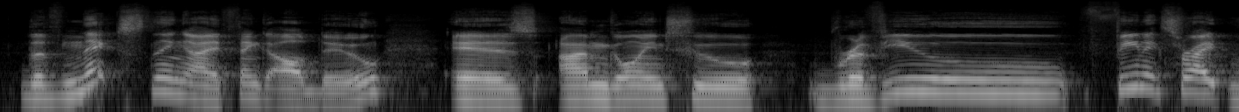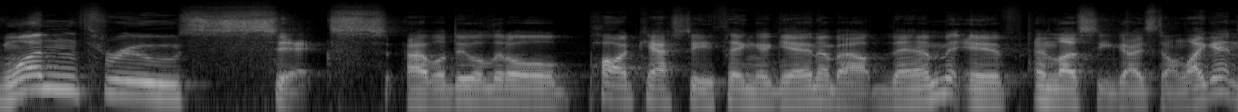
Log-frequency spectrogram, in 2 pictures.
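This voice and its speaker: A man's voice: medium pitch, fairly bright tone. A man hosting a casual, unscripted podcast-style review, speaking colloquially and emphatically with some mild swearing, in a reverberant makeshift home recording. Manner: colloquial, mildly profane, emphatic. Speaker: host of a visual novel review channel.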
